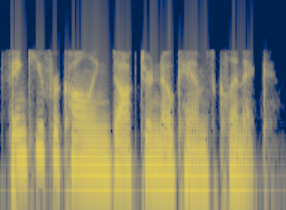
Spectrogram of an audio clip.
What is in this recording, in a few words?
question english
